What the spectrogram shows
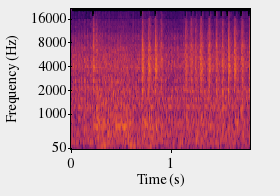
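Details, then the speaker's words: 1994 Cummins diesel parts truck, water just added, cranking slowly with quick starter chatter and lazy turnover, not catching; jump cables from another truck needed; owner suspects a battery drain or an undersized battery. "uhoh had to get the truck over here get the cables on it I don't know it could be a drain on it or that battery is just kind of small"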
